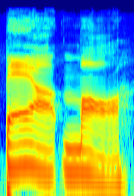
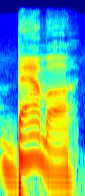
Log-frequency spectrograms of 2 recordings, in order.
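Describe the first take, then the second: First: The vowels are drawn out and longer. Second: The vowels are short and plain. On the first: The family's name for a grandmother. The speaker calls it right. "there's extra A's" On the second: The nickname for the state of Alabama. The speaker calls it wrong. "it's not Bama"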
